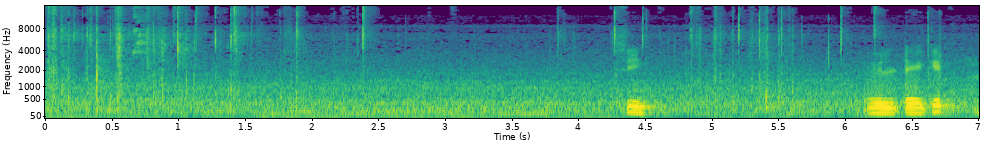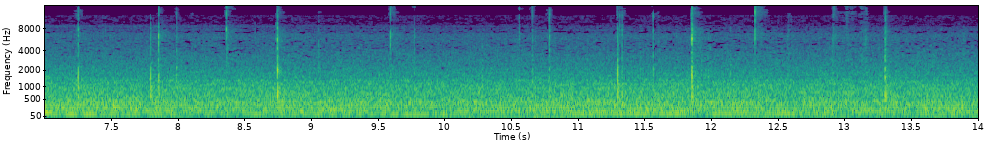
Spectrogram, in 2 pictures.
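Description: A plastic film crinkles and crackles under fingers.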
